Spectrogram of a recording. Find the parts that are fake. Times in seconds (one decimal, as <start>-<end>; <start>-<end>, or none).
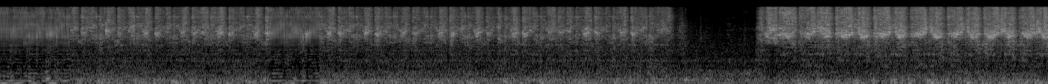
0.0-0.7; 2.7-3.2

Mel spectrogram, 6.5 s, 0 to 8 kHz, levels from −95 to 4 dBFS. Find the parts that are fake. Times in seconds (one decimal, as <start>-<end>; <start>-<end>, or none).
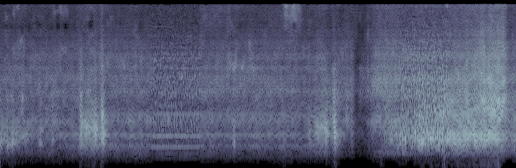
0.0-1.9; 2.5-5.0; 5.6-6.5

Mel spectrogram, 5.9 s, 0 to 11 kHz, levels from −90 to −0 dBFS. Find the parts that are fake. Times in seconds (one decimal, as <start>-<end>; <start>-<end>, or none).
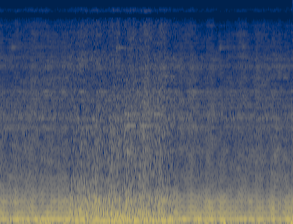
0.0-1.4; 3.5-5.9

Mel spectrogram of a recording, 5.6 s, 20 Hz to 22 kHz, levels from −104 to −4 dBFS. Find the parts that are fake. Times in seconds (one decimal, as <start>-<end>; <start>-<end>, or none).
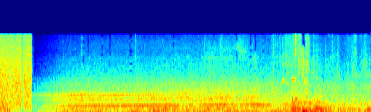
0.6-2.7

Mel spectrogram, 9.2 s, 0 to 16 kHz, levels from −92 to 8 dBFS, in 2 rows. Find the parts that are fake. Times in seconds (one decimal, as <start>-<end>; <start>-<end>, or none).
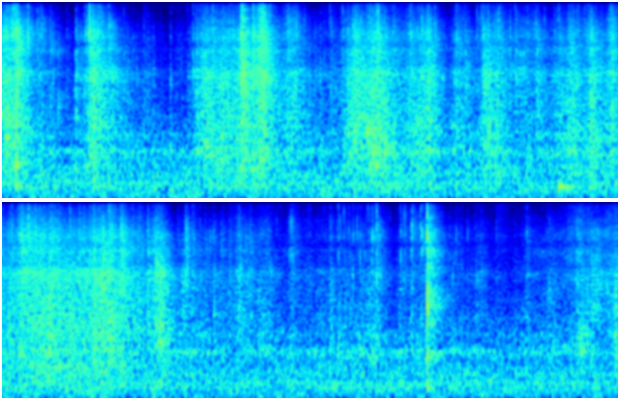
3.9-8.7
